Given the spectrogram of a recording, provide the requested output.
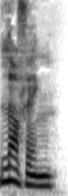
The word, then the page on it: loving: British English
